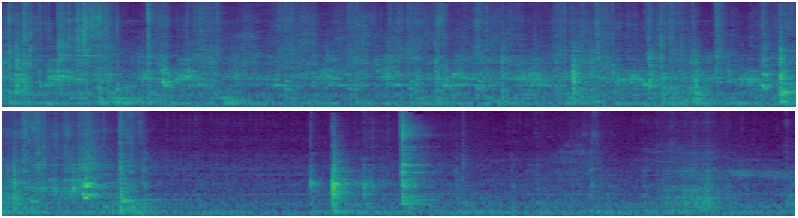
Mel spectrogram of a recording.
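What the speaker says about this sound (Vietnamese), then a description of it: "Tắt lửa mình còn cái độ nóng mình quậy." A spoon scrapes and knocks inside a cooking pot of Vietnamese baked honeycomb cake batter after the heat is turned off, busy rhythmic stirring that thins out into a few separate clanks, no talking.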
